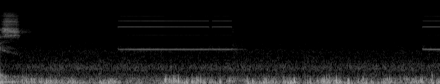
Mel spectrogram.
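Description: A digital multimeter's continuity beeper sounds one steady high-pitched beep lasting about a second as its probes bridge two pins of a spindle motor's connector, signalling a low-resistance path through the motor winding. A low, uneven rumble of handling runs underneath.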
